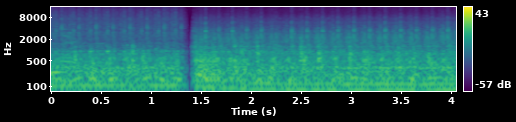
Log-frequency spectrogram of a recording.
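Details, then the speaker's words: 1948 Chevy inline six, abandoned 58 years, on its first revival run. A deep, steady thump from the bottom end is felt at the oil pan and block: a rod knock. Oil is not reaching the top end and is leaking everywhere. "I can feel it I definitely think I hear a rod knocking when I put my hand on the oil pan or the block I can hear a thump or I can feel a Thump Thump Thump you can hear it right now probably in the video"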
